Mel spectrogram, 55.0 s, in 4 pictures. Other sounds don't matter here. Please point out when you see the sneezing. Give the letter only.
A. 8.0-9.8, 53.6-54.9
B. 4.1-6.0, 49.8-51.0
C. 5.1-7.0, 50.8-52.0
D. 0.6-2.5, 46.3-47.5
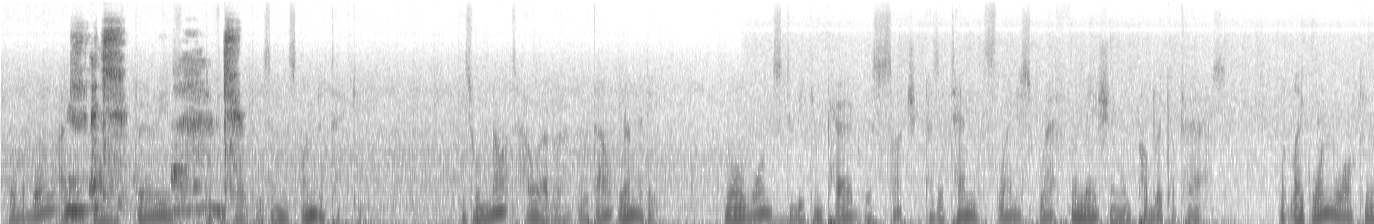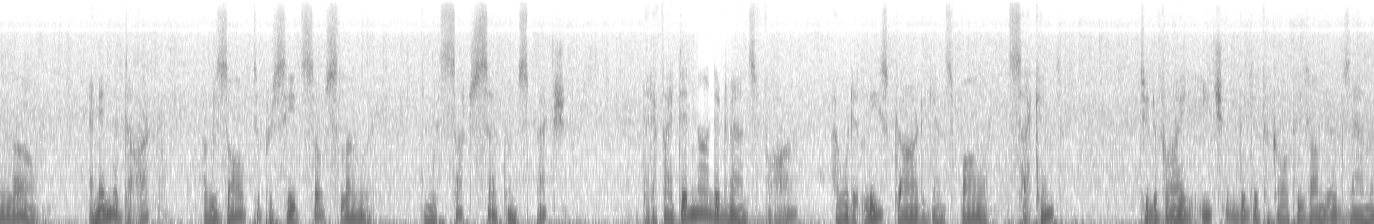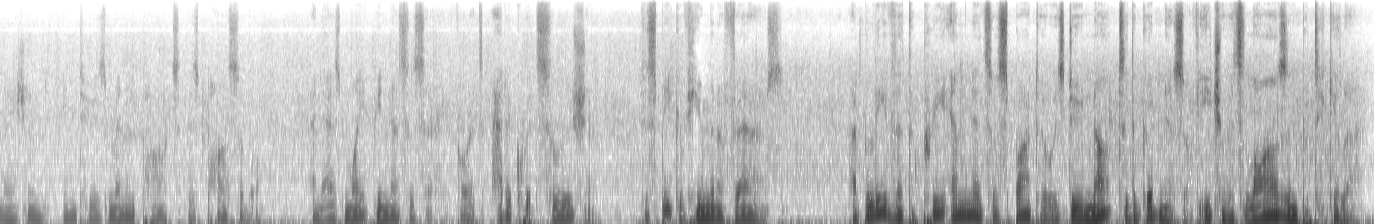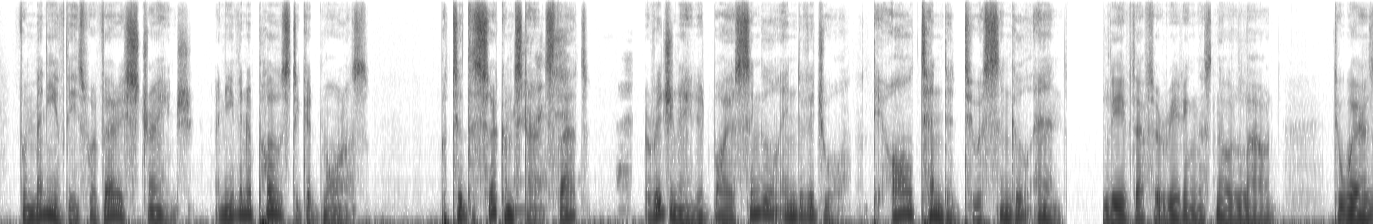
D.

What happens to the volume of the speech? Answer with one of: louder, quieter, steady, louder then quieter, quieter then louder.
louder.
